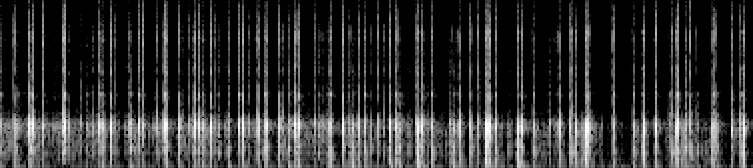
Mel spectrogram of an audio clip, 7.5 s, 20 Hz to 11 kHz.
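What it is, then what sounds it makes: Paper cup tapped and scratched. Long nails and fingertips tap and scratch on hollow paper cups placed over a microphone. Rapid, irregular clicky taps with a hollow mid-range tone around 700 Hz and bright edges follow one another in quick succession, with soft scratching between them. Each tap dies away almost instantly.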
